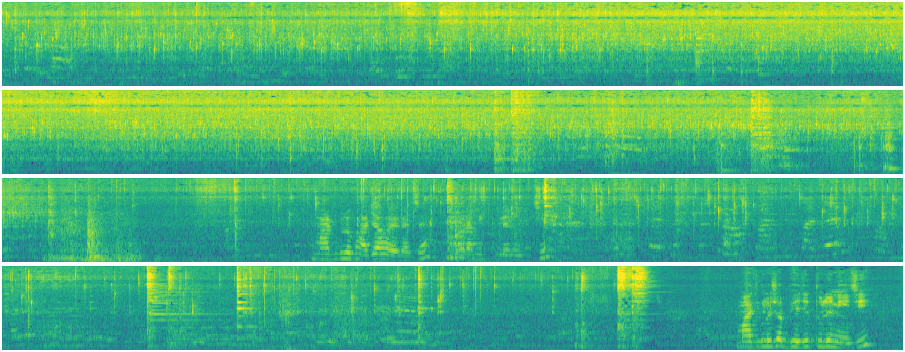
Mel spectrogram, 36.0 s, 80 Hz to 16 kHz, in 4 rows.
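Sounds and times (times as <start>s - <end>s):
fish sizzling in hot oil: 0.0s - 33.6s
metal spatula scraping pan: 27.0s - 28.8s.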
